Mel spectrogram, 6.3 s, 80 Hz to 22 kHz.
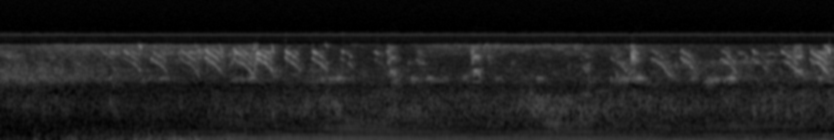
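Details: Bald eagles at their nest in Sidney on April 26, where an eaglet is out of the bowl and the mother arrives with greenery and feeds it. Faint quick series of thin, high, downward-slurred chips, with a low steady hum underneath.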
